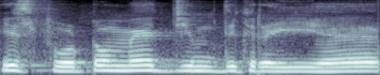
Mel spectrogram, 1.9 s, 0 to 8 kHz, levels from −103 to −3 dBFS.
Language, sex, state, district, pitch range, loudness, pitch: Hindi, male, Uttar Pradesh, Shamli, 170-195 Hz, -12 LUFS, 180 Hz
